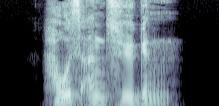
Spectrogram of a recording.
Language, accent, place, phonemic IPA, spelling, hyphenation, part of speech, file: German, Germany, Berlin, /ˈhaʊ̯sˌʔant͡syːɡn̩/, Hausanzügen, Haus‧an‧zü‧gen, noun, De-Hausanzügen.ogg
- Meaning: dative plural of Hausanzug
